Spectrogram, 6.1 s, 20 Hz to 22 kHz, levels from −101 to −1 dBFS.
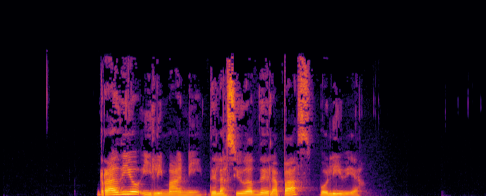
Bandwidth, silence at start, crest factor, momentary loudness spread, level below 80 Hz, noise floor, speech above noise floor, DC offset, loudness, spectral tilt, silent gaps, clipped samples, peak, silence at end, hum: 16 kHz; 1.2 s; 18 dB; 9 LU; -60 dBFS; -88 dBFS; 70 dB; under 0.1%; -19 LUFS; -4.5 dB/octave; none; under 0.1%; -2 dBFS; 1.55 s; none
